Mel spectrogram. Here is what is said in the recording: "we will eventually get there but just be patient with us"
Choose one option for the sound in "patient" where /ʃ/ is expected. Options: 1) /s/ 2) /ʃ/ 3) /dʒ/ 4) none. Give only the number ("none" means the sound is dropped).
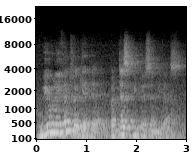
1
